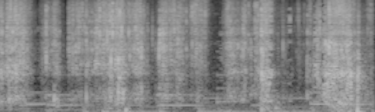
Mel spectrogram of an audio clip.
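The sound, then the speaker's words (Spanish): Paper wrapping is crinkled and torn off a bottle of Chilean Malbec wine: a loud, continuous rustle with several sharper ripping bursts. “Y esta, que está todavía, no le he sacado el papel. Acompáñenme en este proceso de ver qué es lo que es.”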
